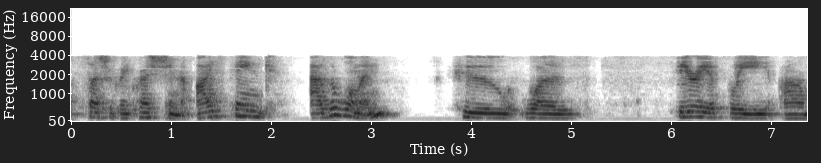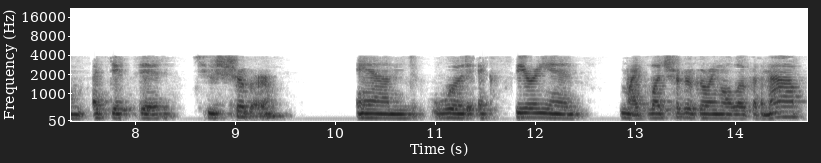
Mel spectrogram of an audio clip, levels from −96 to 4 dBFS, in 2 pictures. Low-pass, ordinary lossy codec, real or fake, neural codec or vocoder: 7.2 kHz; AAC, 16 kbps; real; none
